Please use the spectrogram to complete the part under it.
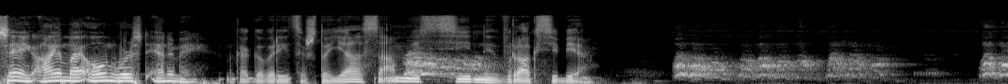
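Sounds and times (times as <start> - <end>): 
speech: 0.0 - 6.0
dog in Vrindavan barking raspily: 4.0 - 5.0, 6.7 - 10.0.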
